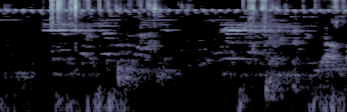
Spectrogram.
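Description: A rose-ringed parakeet nibbling and crunching food held in its foot: faint crisp clicks from its beak, in a cluster about half a second to a second in and another around three seconds in.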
